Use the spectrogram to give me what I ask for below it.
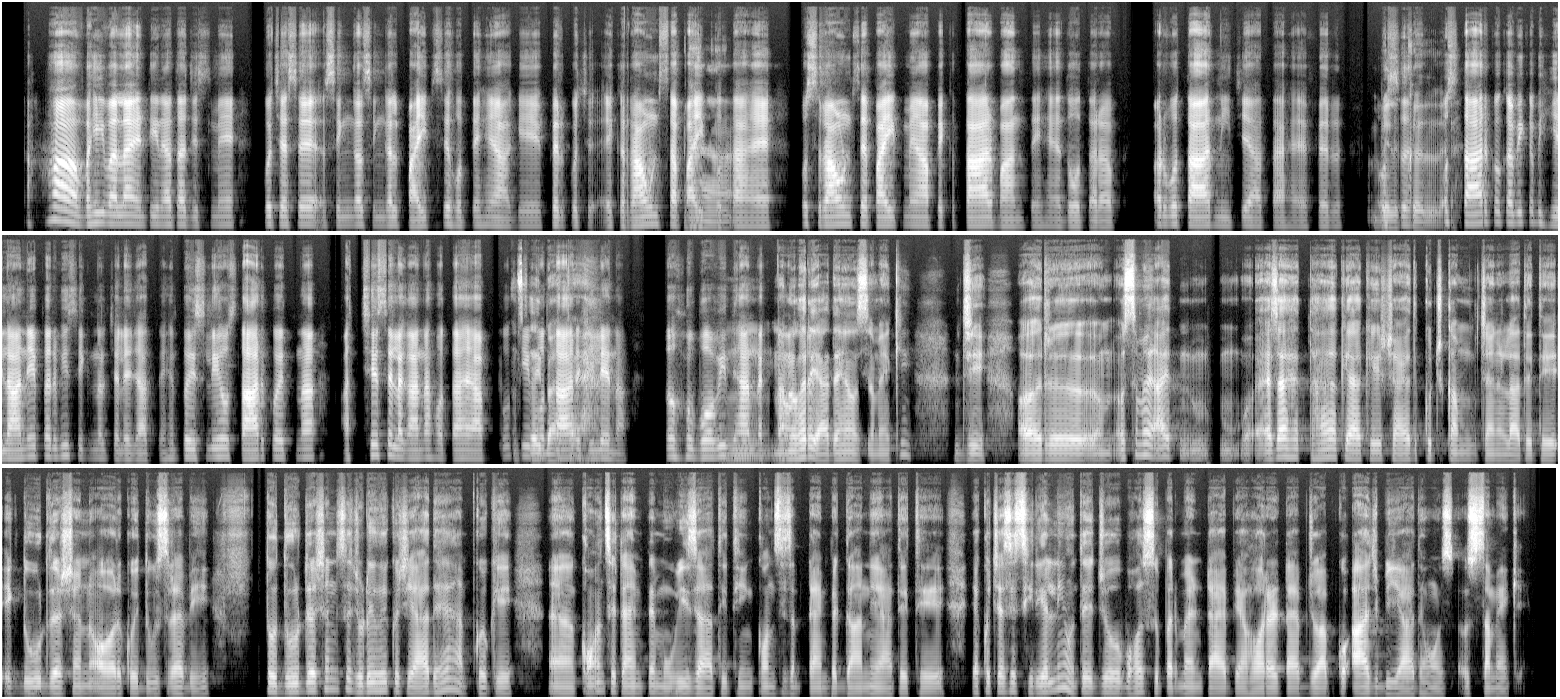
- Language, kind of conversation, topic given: Hindi, podcast, घर वालों के साथ आपने कौन सी फिल्म देखी थी जो आपको सबसे खास लगी?
- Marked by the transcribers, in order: in English: "सिंगल सिंगल पाइप्स"; in English: "राउंड"; in English: "राउंड"; in English: "टाइम"; in English: "मूवीज़"; in English: "टाइम"; in English: "टाइप"; in English: "हॉरर टाइप"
